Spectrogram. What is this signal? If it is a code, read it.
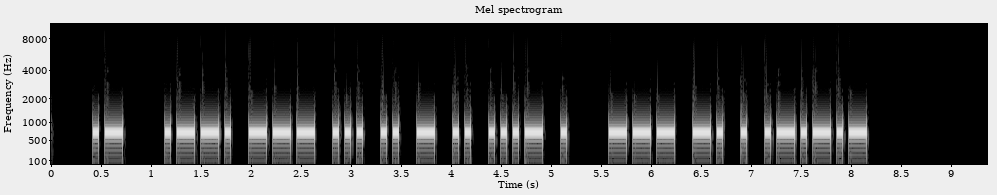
Morse code, heard as a keyed tone, about 20 wpm, 700 Hz. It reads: A POSITIVE ONE.
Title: Sentences from Top 1000 Words - Review Part 6 - 20wpm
